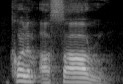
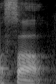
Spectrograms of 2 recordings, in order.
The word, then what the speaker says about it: Asar: They call him Asaru. That's the name they give, Asaru or Asar. Yeah, but his name is Asar. Okay, and it deals. The reason why it's pronounced like that is because the word means to extract.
